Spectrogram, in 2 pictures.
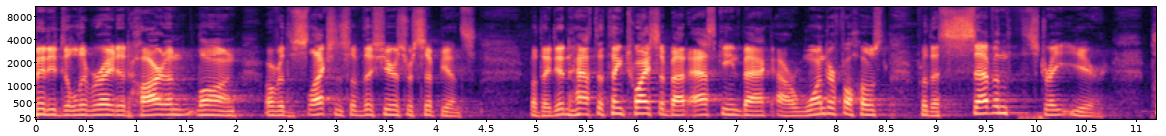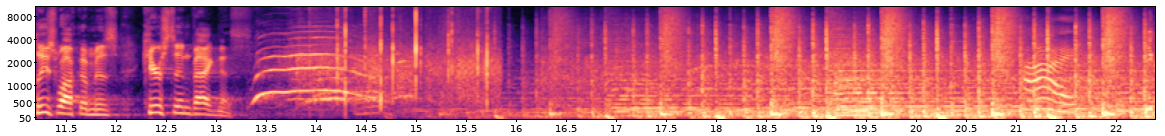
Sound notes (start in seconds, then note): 13.8 applause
